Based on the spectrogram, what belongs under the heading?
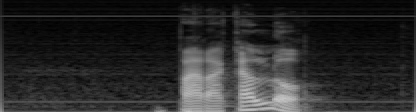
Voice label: "parakalo", greek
